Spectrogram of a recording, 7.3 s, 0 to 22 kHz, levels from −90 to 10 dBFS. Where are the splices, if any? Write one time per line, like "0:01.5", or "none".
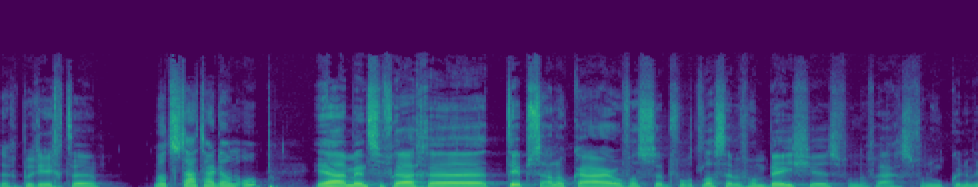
none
